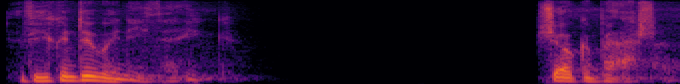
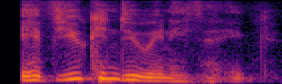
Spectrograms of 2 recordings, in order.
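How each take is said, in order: First: Softer, fading, weak voice; quiet, almost disappointed plea; weak desperate plea. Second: A weak, desperate father's plea; a hint of disappointment in a weak plea. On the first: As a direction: plead softly like a worn-out father. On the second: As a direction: let the words sag with desperation. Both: Shown as a demonstration. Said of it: "Do you feel the weakness in that voice?".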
